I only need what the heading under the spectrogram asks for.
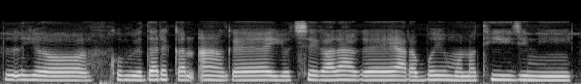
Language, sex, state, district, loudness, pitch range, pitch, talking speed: Chakma, female, Tripura, Dhalai, -13 LUFS, 195-210 Hz, 200 Hz, 115 wpm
